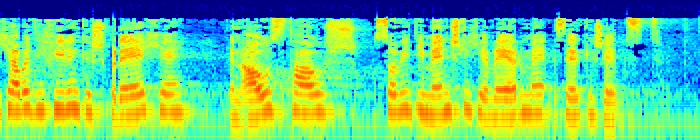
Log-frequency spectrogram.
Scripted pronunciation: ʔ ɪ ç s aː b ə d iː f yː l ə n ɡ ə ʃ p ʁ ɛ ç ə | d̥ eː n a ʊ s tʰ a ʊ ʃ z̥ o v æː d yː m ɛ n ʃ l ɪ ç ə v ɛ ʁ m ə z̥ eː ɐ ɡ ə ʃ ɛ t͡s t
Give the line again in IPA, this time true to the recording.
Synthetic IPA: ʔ ɪ ç h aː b ə d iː f iː l ə n ɡ ə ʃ p ʁ ɛː ç ə | d̥ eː n a ʊ s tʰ a ʊ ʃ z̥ o v iː d iː m ɛ n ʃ l ɪ ç ə v ɛ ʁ m ə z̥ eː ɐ ɡ ə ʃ ɛ t͡s t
